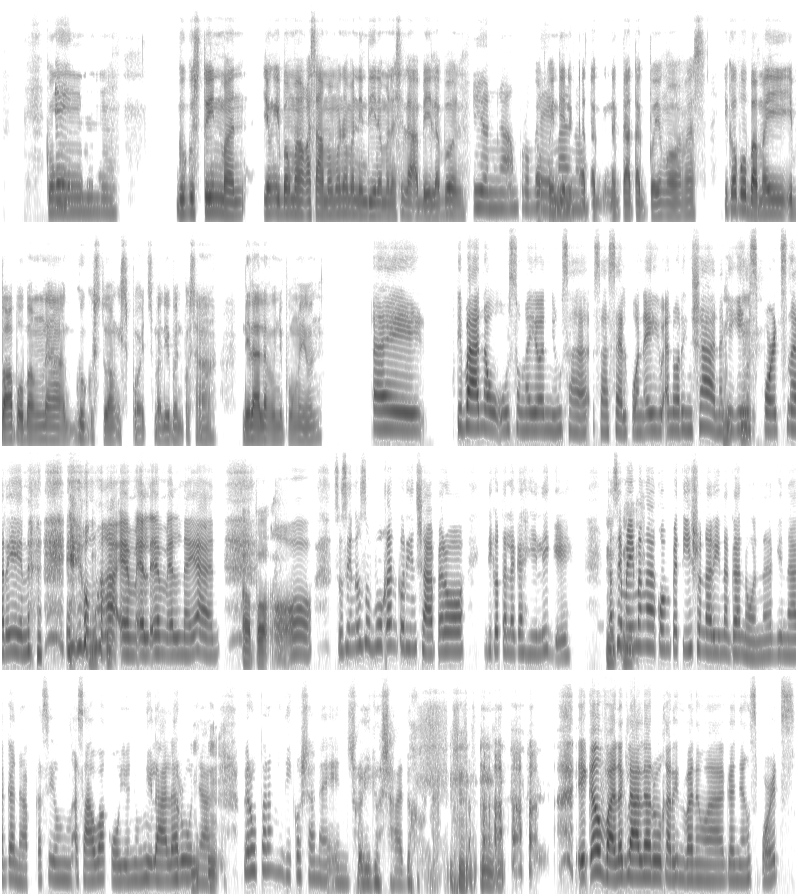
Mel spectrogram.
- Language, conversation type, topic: Filipino, unstructured, Anong isport ang pinaka-nasisiyahan kang laruin, at bakit?
- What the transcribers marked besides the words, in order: other background noise; tapping; chuckle; laugh; chuckle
